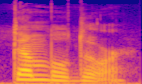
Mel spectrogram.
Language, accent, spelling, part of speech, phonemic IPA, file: English, US, dumbledore, noun, /ˈdʌm.bəl.dɔːɹ/, En-us-dumbledore.ogg
- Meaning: 1. A bumblebee 2. A beetle, typically a cockchafer or dung beetle 3. A dandelion 4. A blundering person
